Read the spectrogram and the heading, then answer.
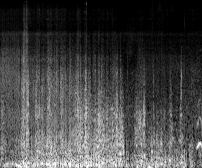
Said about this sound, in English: Oh my gosh, let me tell you about Patagonian wind. It's not just wind, it's a force of nature that shapes everything here. Picture this, We're standing at this gorgeous turquoise waterfall.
